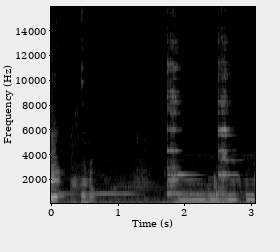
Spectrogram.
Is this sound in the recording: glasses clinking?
yes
